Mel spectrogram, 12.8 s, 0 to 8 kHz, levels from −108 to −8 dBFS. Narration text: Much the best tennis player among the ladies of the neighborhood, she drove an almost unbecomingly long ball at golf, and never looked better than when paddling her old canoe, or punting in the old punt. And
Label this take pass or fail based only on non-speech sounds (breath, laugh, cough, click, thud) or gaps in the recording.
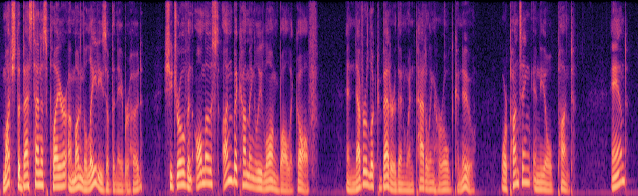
pass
